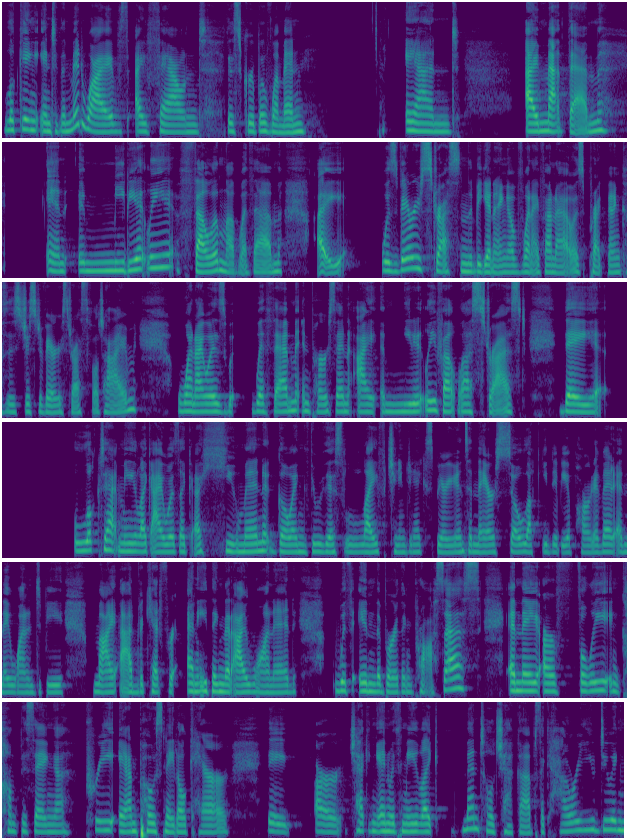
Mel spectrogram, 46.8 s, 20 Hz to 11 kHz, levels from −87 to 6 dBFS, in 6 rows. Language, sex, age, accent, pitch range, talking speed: English, female, 20-39, American, 175-205 Hz, 155 wpm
